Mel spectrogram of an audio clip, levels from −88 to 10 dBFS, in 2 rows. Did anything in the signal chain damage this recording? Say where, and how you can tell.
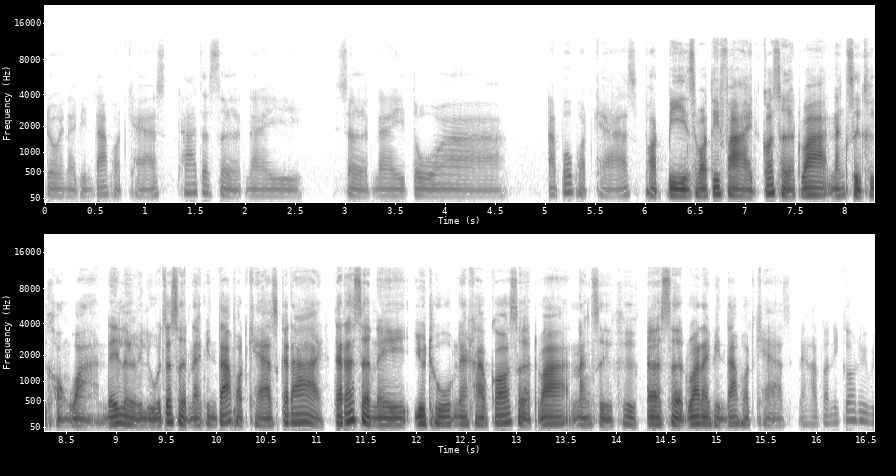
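No, nothing in the signal chain has damaged this speech. It has passed through a call codec whose top end stops at about 12 kHz, consistent with Opus at around 32 kbps, and the level shifts near 5.5 s and 15.5 s are the talker moving relative to the microphone against the room noise.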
